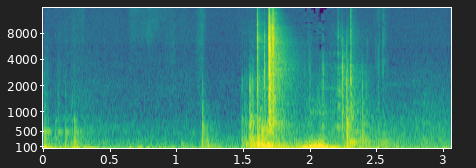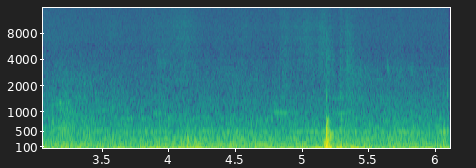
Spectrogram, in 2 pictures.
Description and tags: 1. Door handle
Door handle opening
door, handle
